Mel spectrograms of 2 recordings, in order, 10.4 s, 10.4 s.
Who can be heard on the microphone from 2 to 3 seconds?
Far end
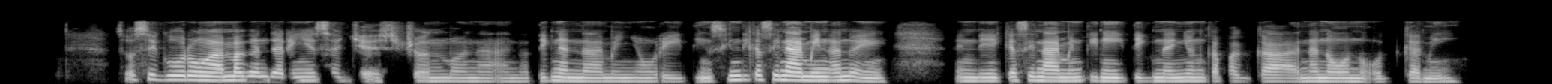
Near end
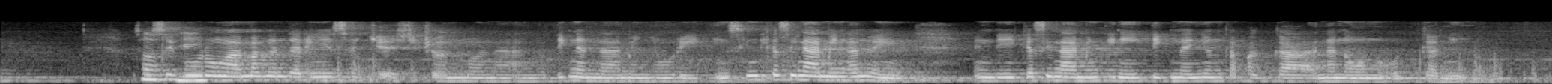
echo only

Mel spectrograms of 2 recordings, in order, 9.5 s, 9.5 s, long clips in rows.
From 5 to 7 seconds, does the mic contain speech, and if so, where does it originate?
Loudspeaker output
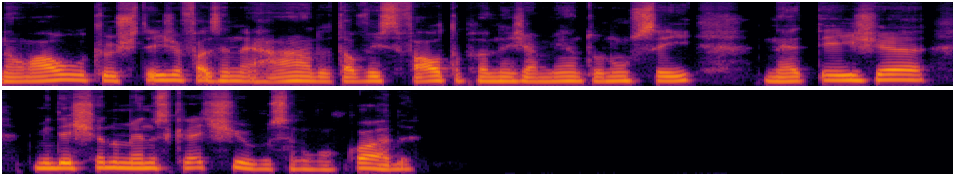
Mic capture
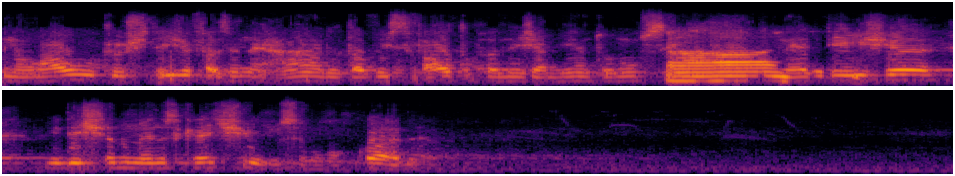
echo only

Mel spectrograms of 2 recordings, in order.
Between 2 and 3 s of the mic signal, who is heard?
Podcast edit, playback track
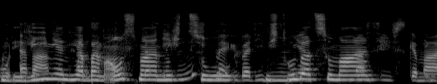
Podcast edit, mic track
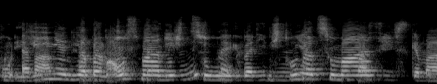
echo only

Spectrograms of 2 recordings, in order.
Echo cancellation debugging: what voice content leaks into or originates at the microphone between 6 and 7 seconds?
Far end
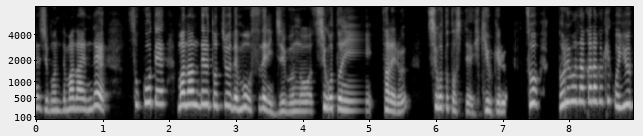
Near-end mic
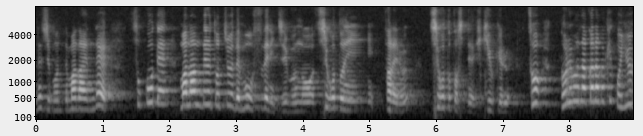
echo only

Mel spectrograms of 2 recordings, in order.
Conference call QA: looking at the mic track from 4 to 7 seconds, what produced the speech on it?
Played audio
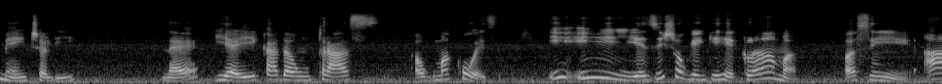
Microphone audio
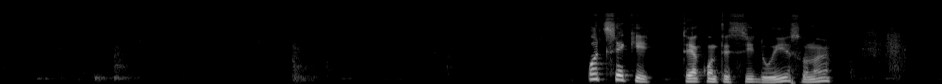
user only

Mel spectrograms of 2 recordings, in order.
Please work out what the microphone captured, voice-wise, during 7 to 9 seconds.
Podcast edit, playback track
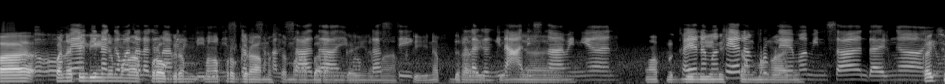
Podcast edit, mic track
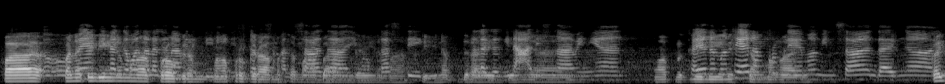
echo only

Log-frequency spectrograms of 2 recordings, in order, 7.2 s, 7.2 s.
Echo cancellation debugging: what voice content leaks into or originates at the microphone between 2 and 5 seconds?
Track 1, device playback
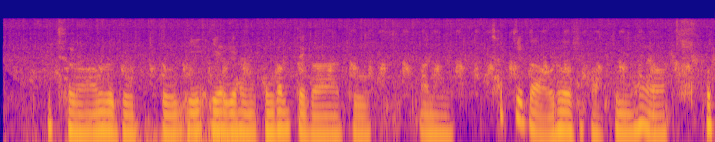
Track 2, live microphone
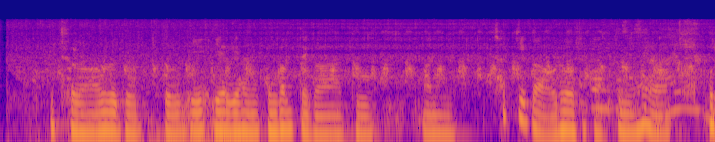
echo only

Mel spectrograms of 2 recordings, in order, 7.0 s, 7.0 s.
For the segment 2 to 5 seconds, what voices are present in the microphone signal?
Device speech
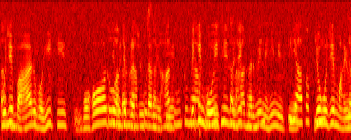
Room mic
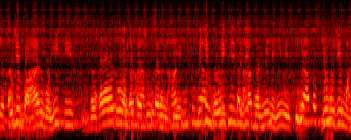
both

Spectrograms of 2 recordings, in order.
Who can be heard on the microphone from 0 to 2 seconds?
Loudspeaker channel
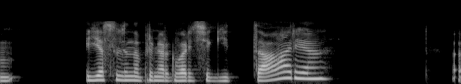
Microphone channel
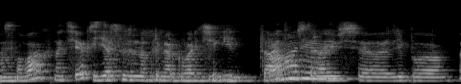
both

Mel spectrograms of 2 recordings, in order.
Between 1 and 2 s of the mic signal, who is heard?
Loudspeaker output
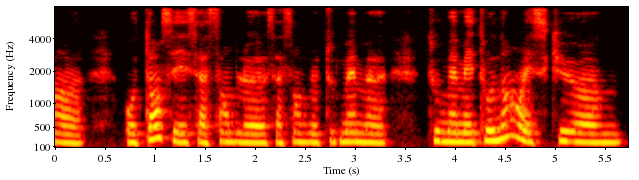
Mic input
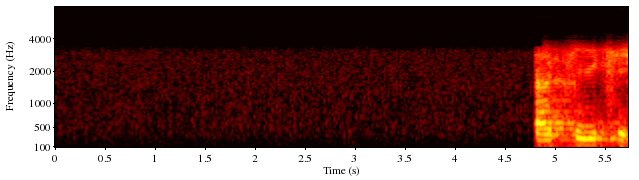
neither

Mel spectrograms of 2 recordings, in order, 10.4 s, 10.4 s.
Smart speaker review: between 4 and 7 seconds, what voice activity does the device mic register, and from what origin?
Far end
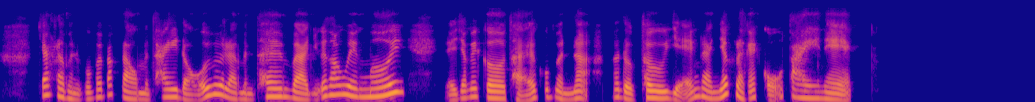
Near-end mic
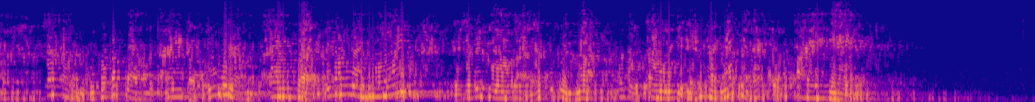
echo only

